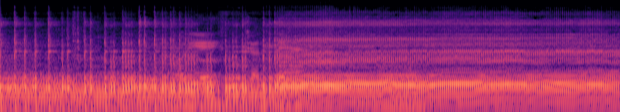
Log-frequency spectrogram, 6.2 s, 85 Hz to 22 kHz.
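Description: Yamaha RX100's two-stroke single-cylinder engine running with a rapid, crackling beat. About three seconds in it revs up to a steady, higher note as the bike takes up the strain of towing a tractor on a rope.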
